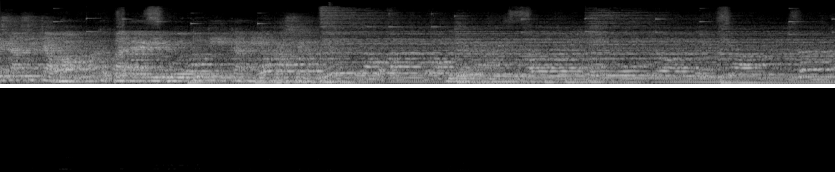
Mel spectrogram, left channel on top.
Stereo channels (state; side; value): silent; right; 55 dB below the other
